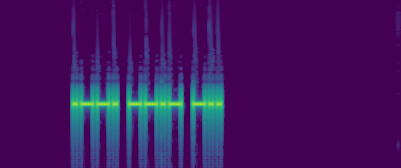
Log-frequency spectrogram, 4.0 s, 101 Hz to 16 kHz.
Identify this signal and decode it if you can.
Morse code, heard as a keyed tone, about 32 wpm, 700 Hz. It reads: PQD
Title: USA Call Sign Postfixes - 3 Letters 30wpm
